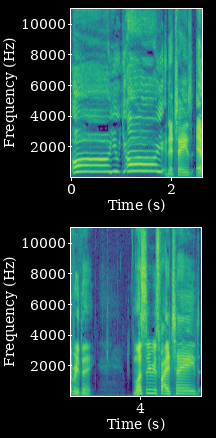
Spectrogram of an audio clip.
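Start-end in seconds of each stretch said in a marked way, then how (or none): 0.0-1.8 put-on squealing high, loud cooing at the baby; delighted baby talk. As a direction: gush over her like a thrilled dad. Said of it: "and I was like".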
